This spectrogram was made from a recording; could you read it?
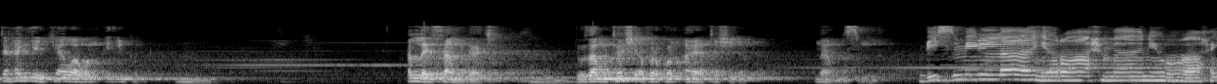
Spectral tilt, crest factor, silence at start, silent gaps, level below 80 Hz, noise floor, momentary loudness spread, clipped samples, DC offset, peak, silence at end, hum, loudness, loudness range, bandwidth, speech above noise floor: -5 dB/octave; 20 dB; 0 s; none; -60 dBFS; -43 dBFS; 18 LU; under 0.1%; under 0.1%; 0 dBFS; 0 s; none; -17 LUFS; 6 LU; 6.4 kHz; 25 dB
